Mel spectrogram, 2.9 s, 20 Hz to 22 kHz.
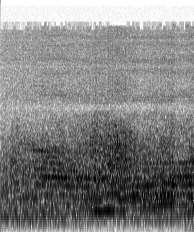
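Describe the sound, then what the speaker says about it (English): A BMW 328iS race car passes on a race track, a loud, steady engine roar swelling slightly as it goes by, with no talk over it. "There's the 9 BMW. McMillan now second in the sports class. And this is the 328 IS"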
